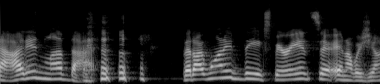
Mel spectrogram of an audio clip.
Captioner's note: chuckles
